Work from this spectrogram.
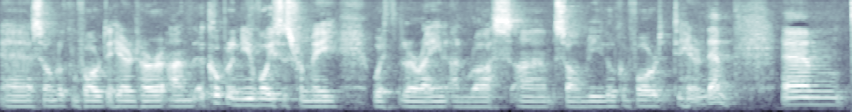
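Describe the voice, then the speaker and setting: Low-voiced Dublin man in an echoey room. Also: fairly even intonation, moderate pace, hardly any pauses, a little mellow. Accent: Irish, Dublin. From Dublin, Ireland. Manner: self-deprecating, chatty. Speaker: poet and performer. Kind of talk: casual rambling introduction to camera. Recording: roomy echo with clear background noise.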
